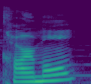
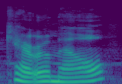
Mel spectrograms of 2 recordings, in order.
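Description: First: It is said in a plain, everyday pronunciation. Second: It is said in a fancier, more refined pronunciation. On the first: This is the usual way of saying it. "I say caramel" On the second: The speaker is in a fancy mood. "but sometimes if I'm feeling fancy, I say caramel"

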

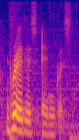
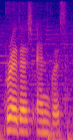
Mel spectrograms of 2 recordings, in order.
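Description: The two takes are said the same way.

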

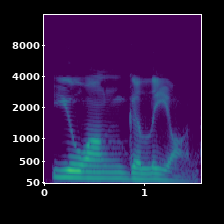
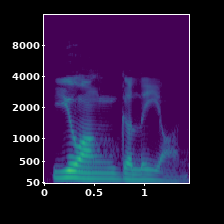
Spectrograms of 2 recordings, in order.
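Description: The two takes are said the same way.

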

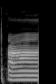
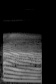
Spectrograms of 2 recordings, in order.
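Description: First: The syllable is said on a level mid tone. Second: The syllable is said on a low tone. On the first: "เสียงสามัญมาคำว่าตออาตา" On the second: "เสียงเอกก็ใส่ไม้เอก"

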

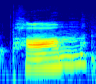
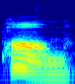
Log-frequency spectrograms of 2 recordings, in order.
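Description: First: The word is said without an L sound. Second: The word is said with an L sound. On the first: This is the reference name for the word set. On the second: This is how most Americans say it.

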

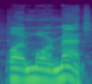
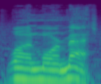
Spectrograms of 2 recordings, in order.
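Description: No difference in how they are said.

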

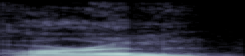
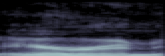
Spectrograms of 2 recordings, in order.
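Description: First: The name sounds like the letters R and N. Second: The name is said the usual way, not like R-N. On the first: The speaker calls it right. "it's pronounced like registered nurse. R-N" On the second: The speaker calls it wrong. "my name is not Aaron"

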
